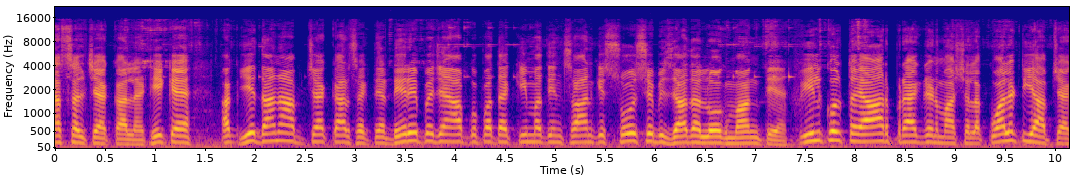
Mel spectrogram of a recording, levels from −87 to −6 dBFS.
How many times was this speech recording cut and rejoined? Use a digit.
2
